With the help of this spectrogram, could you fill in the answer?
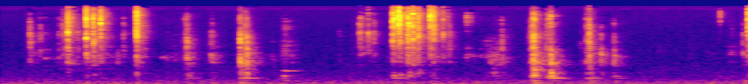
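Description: Fingertips with long nails type continuously on a black Qwerkywriter S typewriter-style retro mechanical keyboard with round plastic keycaps. About fifteen sharp, bright, dry clicks and taps land in an uneven rhythm, each dying away almost instantly with very little low end.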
